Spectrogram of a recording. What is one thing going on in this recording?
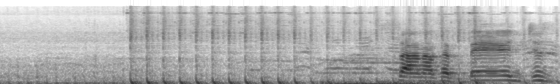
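A heavy machine gun fires a rapid burst.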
